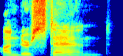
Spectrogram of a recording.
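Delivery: Understand with STAND stressed; Understand, weight on the final syllable; stress on second part. Shown as a demonstration. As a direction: slowly, rise onto STAND in Understand, then fall. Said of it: "always the second word".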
